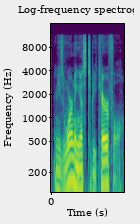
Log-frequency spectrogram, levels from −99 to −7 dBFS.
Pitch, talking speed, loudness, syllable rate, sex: 110 Hz, 285 wpm, -18 LUFS, 7.4 syllables/s, male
